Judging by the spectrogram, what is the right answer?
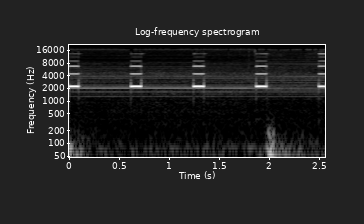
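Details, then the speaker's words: LD Prowler 5000 electrochemical refrigerant leak detector: sharp, steady high beeps about every 0.6 s as the probe pinpoints a refrigerant leak at the centre of the bottom of a coil. "It's pinpointing that leak right there. There it is. There it is. Right there."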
